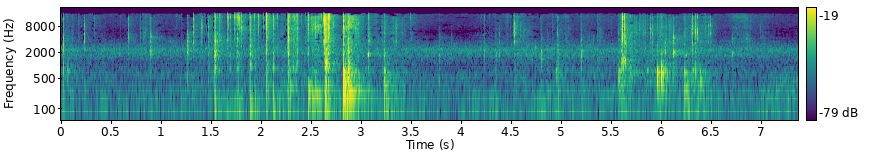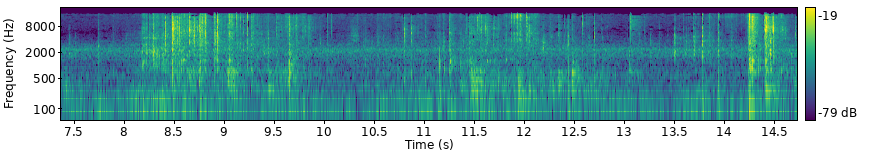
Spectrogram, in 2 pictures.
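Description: A metal blade held in the fingers shaves along the edges of a solid white soap bar with a red-patterned edge, and flakes fall away. Quiet bursts of crisp, bright scraping and crackling come in clusters, separated by near-silent pauses.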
